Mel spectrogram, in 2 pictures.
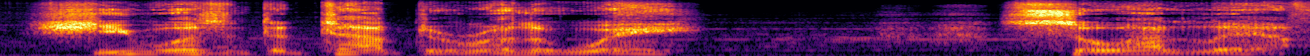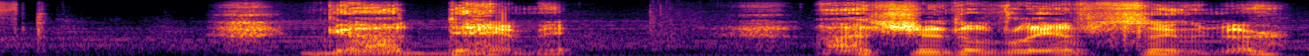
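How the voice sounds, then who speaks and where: A man voicing a frightened lowlife who stammers and whines. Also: animated, measured pace, pushed and bright, soft background music. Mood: scared. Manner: stammering, whining. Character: scared whiny adult male lowlife.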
